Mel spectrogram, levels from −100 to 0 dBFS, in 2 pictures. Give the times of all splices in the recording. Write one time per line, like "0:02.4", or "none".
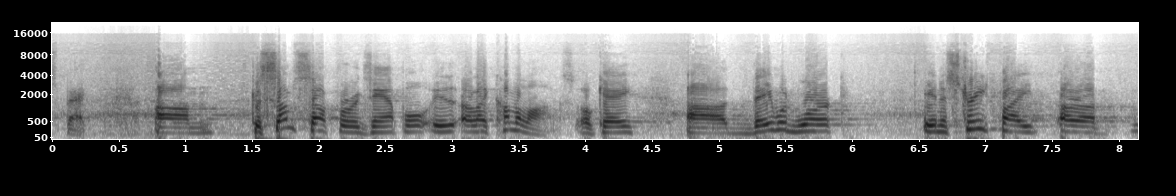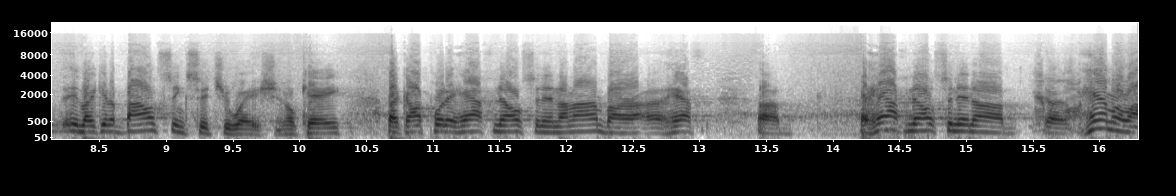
none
